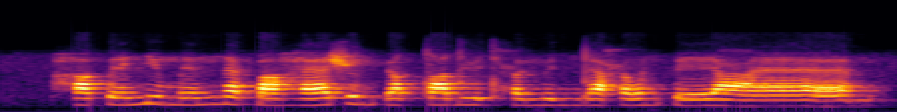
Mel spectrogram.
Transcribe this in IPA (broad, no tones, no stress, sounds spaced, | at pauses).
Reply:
h ɑ k͡p e nʲ ɾʲ o m e m n æ k͡p ɑ ɦ æ ʃ y m ʔ y d tˤ y d y d ħ y m y d n d æ ħ oː nʲ k͡p eː ʕ æː m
